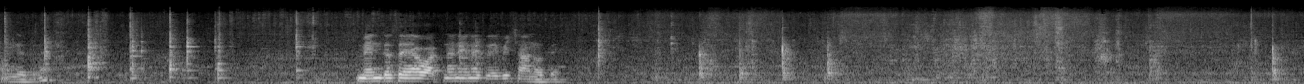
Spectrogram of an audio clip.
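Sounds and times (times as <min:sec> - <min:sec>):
paste sizzling in hot oil: 0:00.0 - 0:13.0
steel ladle scraping a pan: 0:06.5 - 0:11.7.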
